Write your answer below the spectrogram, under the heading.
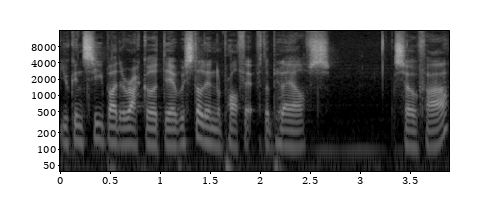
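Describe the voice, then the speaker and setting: Here a man speaks at a medium pitch with a British accent. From UK. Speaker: sports betting tipster. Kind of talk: casual betting analysis monologue.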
